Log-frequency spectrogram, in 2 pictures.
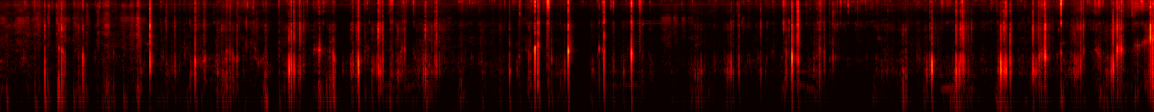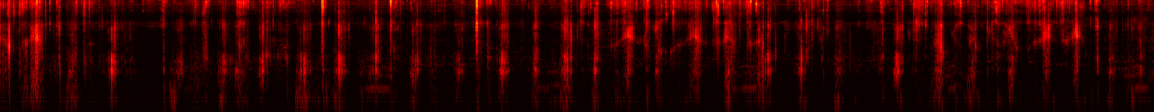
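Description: Close-miked crunching and chewing of baked clay (mitti) and slate pencil pieces: many sharp, irregular crunches, with brief softer gaps between mouthfuls.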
